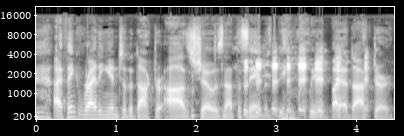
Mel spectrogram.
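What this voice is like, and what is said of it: Usual voice. Nothing is said of it.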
